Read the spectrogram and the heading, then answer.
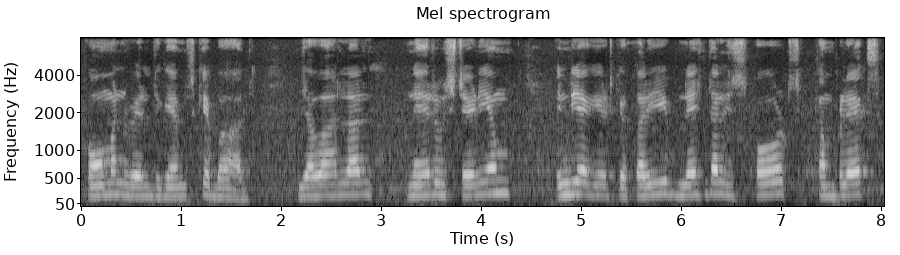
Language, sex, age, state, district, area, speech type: Urdu, female, 60+, Delhi, North East Delhi, urban, spontaneous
